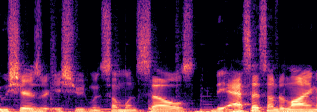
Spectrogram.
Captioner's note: whooshing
